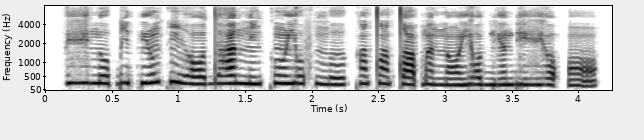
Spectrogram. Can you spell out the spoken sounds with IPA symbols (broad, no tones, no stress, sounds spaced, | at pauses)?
vʲ ɐ n o ɓ i pʲ õ k ĩ ɦ ɔ dʱ a n ĩ k õ j o f ŋ ɤ k ɔ̃ tˤ ɛ̃ tˤ ɤ ɓ ɐ̃ n ɔ̃ j ɔ bʲ ɐ̃ bʲ ɛ vʲ ɔ ʔ ɔ̃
